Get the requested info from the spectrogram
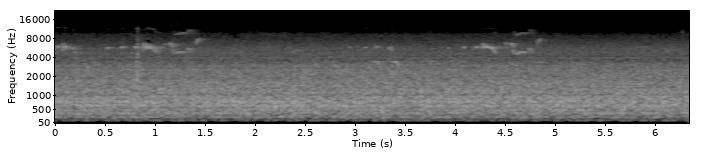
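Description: Steady outdoor background noise with a few short, high bird chirps, one about a second in and another pair around four and a half seconds in.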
